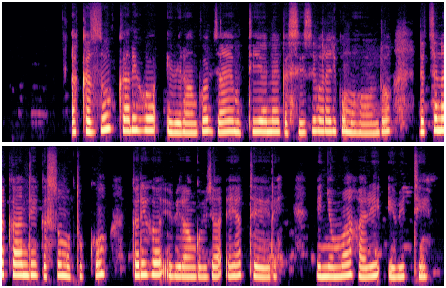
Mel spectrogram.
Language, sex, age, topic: Kinyarwanda, female, 18-24, finance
